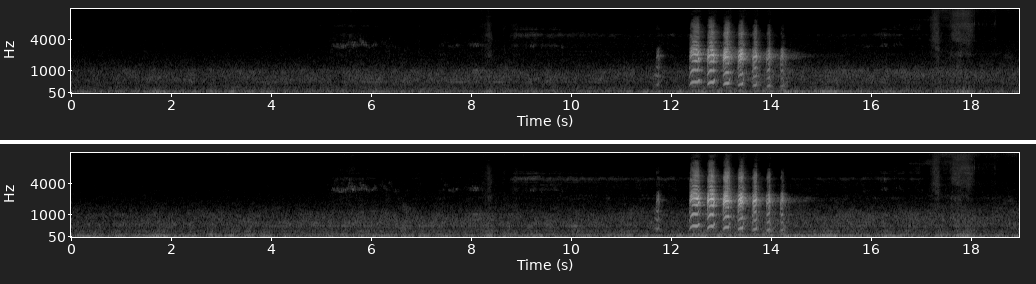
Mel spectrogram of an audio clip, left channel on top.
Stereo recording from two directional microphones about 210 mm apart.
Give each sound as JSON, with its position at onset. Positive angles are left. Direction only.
{"t": 11.7, "sound": "duck", "side_deg": -35}
{"t": 17.3, "sound": "rub", "side_deg": 15}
